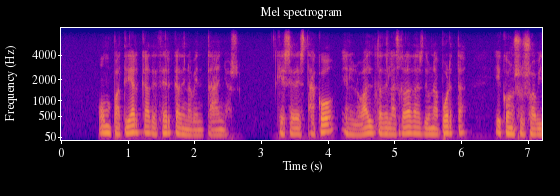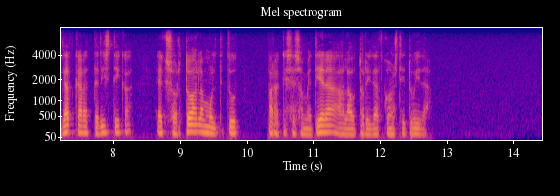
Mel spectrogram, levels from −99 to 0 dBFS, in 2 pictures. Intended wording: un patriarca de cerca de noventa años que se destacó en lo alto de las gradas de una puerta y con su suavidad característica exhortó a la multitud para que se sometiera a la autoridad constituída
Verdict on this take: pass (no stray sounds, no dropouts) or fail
pass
